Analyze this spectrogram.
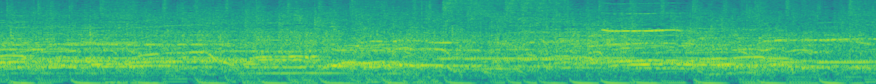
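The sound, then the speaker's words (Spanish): An applause sound effect: loud, dense applause with a crowd cheering and whooping throughout, a steady wash of clapping and shouting voices that stays strong for several seconds. “¡Que suene fuerte ese aplauso para ellos!”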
